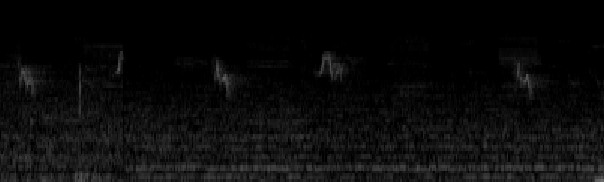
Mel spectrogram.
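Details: Many wild bees swarming a bee hotel beside a campsite on the Zuid-Willemsvaart canal at Tongerlo near Bree, Belgium, in March; a faint, steady low hum runs throughout, with short high chirps from small birds above it.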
